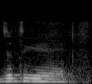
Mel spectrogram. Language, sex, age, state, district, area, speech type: Kannada, male, 60+, Karnataka, Chitradurga, rural, spontaneous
